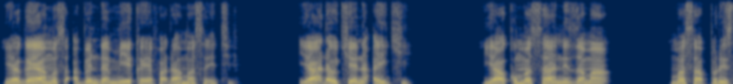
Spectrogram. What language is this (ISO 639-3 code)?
hau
